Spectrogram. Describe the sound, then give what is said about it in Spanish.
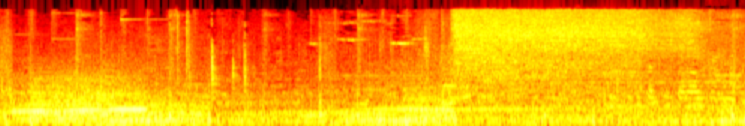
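A city bus rumbles to a stop at a bus shelter, its engine droning with a brief high whine before a loud, steady hiss of air brakes takes over for the last few seconds. “Ante una marquesina, el perro guía debe localizar el autobús, que no siempre estaciona en el mismo sitio.”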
